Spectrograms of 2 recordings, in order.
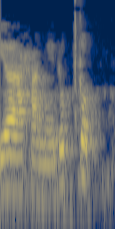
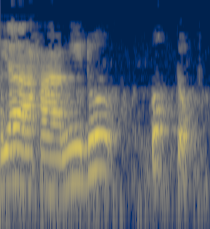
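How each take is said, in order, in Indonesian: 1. Vokal u sebelum ktub dihilangkan. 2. Vokal u sebelum ktub dilafalkan. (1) "tapi ya hamidu uktub" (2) "Bukan dibaca ya hamidu uktub"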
